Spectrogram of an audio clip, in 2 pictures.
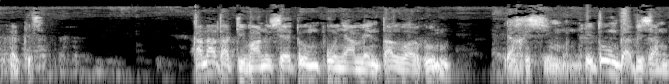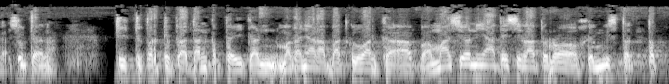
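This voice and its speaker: Javanese-accented man preaching with humor; low, husky, chuckling storyteller. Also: poor audio. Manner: storytelling, chuckling, lively asides. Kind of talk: humorous religious lecture.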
